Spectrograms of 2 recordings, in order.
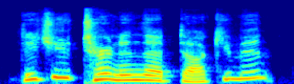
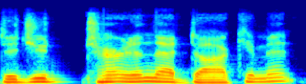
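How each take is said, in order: First: It is light, friendly, with a rising tune. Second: It is heavy, controlling, without a light rise. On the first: The asker wants to keep things positive. The speaker calls it right. "Great to use upward intonation. Great to use a lighter kind of voice" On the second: The asker is checking up on the listener. The speaker calls it wrong. "That can sound very controlling"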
